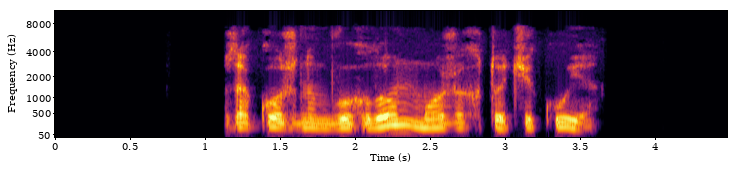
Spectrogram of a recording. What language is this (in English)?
Belarusian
